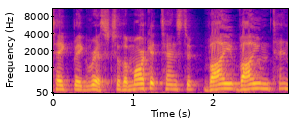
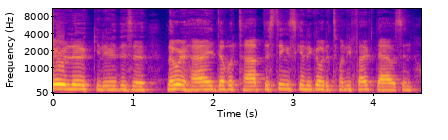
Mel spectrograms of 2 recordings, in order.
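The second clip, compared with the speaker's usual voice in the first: mocking fake gurus. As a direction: imitate a know-it-all guru, mildly mocking. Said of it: "make fun of them".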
